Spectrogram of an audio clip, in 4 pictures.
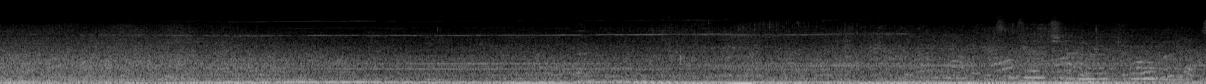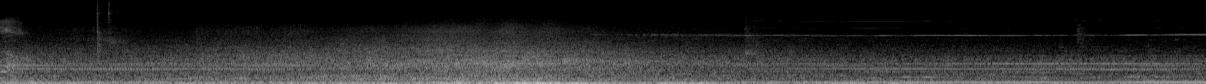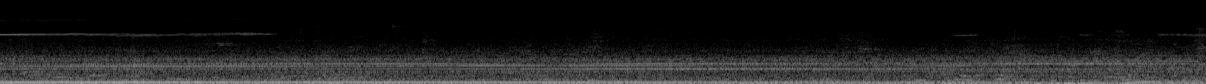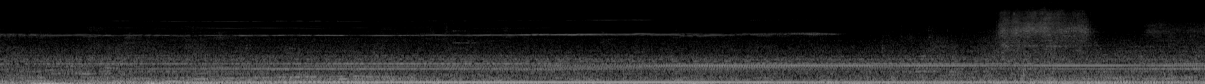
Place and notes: sound of a rotating advertising, entrance of a bookstore, Köln
(Sony PCM D50, Primo EM172)
Köln, Germany, 7 January 2018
